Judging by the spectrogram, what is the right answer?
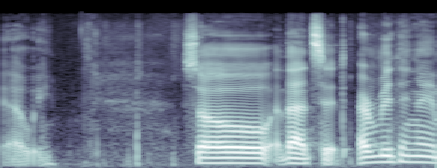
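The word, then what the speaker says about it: قوي: Because, for example, the letter that I'm showing you here, qaf, we pronounce it a, not qa. So we would say awi, right? Even if it's supposed to be qawi.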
